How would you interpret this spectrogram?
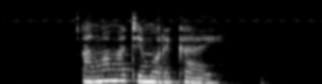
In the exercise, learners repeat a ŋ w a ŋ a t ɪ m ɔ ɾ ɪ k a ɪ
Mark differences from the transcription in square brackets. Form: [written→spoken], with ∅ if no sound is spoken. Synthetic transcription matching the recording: a ŋ w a [ŋ→m] a t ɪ m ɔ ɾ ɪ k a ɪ

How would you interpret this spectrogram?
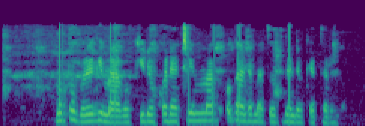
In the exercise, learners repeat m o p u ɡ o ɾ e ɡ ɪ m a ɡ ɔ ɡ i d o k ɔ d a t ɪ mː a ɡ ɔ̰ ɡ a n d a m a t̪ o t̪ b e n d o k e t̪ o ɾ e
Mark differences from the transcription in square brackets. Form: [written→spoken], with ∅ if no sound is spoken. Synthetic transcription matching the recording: m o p [u→o] ɡ o ɾ e ɡ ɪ m a ɡ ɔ [ɡ→k] i d o k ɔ d a t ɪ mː a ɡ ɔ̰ ɡ a n d a m a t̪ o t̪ b e n d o k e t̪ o ɾ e

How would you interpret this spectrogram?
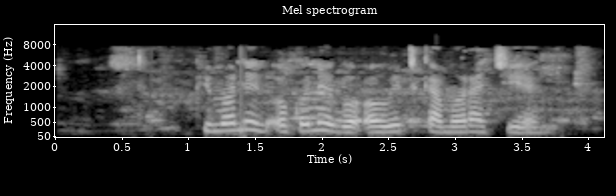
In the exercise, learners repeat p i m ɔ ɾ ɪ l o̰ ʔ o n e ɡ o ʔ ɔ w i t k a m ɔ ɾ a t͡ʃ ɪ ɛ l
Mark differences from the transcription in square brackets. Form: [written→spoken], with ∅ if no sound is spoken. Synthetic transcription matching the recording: p i m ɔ [ɾ→l] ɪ l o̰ [ʔ→k] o n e ɡ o ʔ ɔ w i t k a m ɔ ɾ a t͡ʃ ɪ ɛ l

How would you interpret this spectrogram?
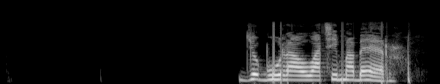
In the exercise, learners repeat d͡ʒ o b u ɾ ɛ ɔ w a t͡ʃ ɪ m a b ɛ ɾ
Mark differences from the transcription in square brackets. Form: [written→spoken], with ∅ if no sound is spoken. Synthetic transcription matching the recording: d͡ʒ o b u ɾ [ɛ→a] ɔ w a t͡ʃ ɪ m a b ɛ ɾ

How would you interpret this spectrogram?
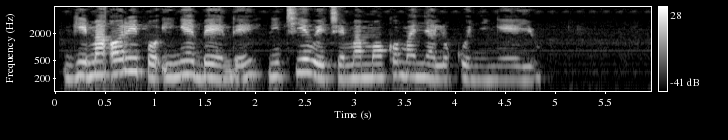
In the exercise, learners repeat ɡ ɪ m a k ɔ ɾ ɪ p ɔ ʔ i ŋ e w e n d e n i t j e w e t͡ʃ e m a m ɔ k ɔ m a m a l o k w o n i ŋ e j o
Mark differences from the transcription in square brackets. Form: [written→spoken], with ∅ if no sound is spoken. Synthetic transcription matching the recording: ɡ ɪ m a [k→ʔ] ɔ ɾ ɪ p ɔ ʔ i ŋ e [w→b] e n d e n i t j e w e t͡ʃ e m a m ɔ k ɔ m a [m→ɲ] a l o k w o [n→ɲ] i ŋ e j o

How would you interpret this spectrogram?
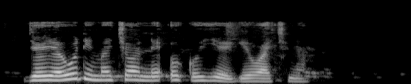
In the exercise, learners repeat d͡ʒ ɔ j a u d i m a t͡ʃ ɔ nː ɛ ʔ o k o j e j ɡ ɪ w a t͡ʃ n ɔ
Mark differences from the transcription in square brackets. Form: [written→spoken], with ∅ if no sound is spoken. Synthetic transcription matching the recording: d͡ʒ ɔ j a u d i m a t͡ʃ ɔ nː ɛ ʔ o k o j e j ɡ ɪ w a t͡ʃ n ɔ

